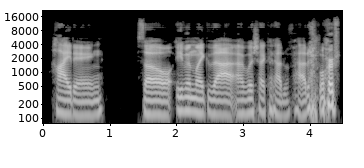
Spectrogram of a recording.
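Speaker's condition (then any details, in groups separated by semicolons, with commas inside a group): No condition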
